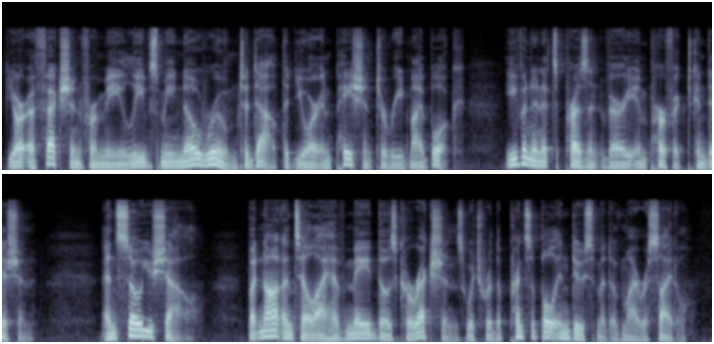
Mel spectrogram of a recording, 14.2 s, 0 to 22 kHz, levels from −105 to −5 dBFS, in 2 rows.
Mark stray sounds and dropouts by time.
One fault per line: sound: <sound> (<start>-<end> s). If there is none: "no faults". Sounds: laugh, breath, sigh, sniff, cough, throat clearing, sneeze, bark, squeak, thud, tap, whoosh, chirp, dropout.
no faults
